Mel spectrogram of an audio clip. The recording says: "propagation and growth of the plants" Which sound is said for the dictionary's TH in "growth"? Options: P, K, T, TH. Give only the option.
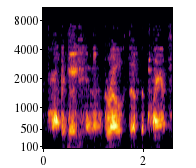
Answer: TH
